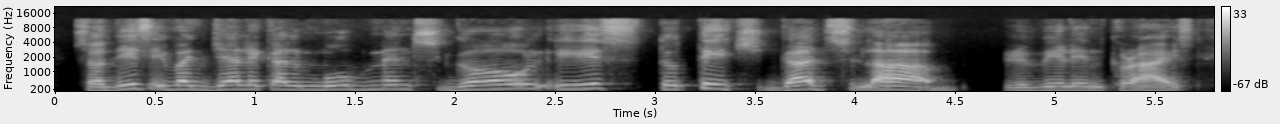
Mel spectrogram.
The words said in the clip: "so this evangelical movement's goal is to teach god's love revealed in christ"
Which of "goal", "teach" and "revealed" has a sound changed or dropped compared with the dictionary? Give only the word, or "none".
revealed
